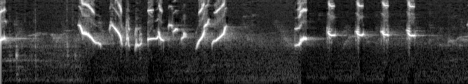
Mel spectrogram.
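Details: An actively singing Oriental magpie-robin delivers a lure song packed with imitations: a fast run of slurred whistles and chips, a pause, then a string of five or six evenly spaced sharp whistled notes.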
